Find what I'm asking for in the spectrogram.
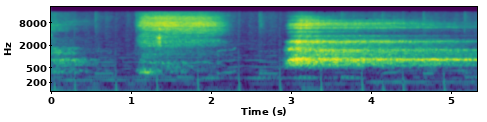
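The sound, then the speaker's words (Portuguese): Slow breathing through the nose: a soft, airy inhale, a short pause, then a longer, fuller exhale, both over a steady, gentle rhythmic beat. “Soltando devagar o ar. Inspira bem, enche o pulmão pelas narinas.”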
